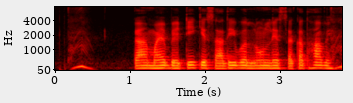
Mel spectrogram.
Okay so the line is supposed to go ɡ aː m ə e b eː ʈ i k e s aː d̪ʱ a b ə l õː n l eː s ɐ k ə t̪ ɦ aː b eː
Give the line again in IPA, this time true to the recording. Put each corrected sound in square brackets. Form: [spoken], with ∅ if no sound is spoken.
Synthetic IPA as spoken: [k] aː m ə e b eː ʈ i k e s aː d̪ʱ [i] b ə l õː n l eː s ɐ k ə t̪ ɦ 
